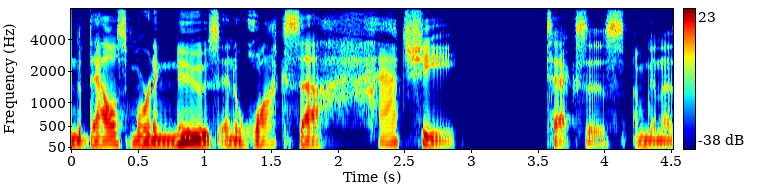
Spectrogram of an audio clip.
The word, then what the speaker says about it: Waxahachie: a correspondent from the dallas morning news in waxahachie texas i'm gonna say that's how you pronounce it um spoke with a judge who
